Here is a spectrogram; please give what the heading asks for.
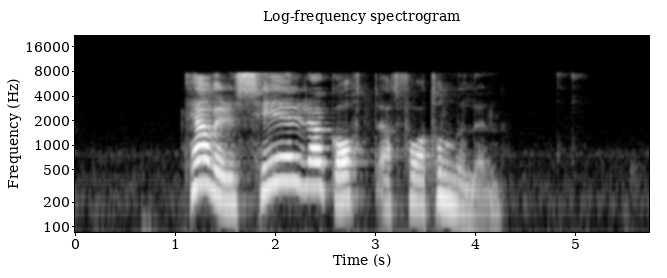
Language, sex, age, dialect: Faroese, female, 61+, Norðurstreymoy/Eysturoy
